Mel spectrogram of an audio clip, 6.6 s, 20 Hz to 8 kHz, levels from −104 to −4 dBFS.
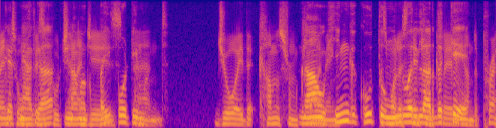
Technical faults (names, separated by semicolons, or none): none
